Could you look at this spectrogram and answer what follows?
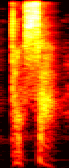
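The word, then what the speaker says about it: δόξα: 그런데 여기서 영광에 해당하는 헬라어 말은 독사, 우리가 말하는 그 뱀이 아니고요, 독사, 그 발음으로 독사인데 이 독사는 언제든지 좋은 방향으로 계획되고 이루어지는 뜻이다라는 의미입니다.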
